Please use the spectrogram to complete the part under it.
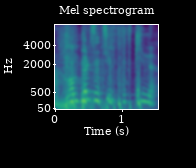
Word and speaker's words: Rumpelstiltskin: C'est vrai, Rumpel Siskin. – Ah, non, il y a un T qui manque, c'est Rumpel Stilt. – Ah, voilà, Rumpelstiltskin. Et voilà.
